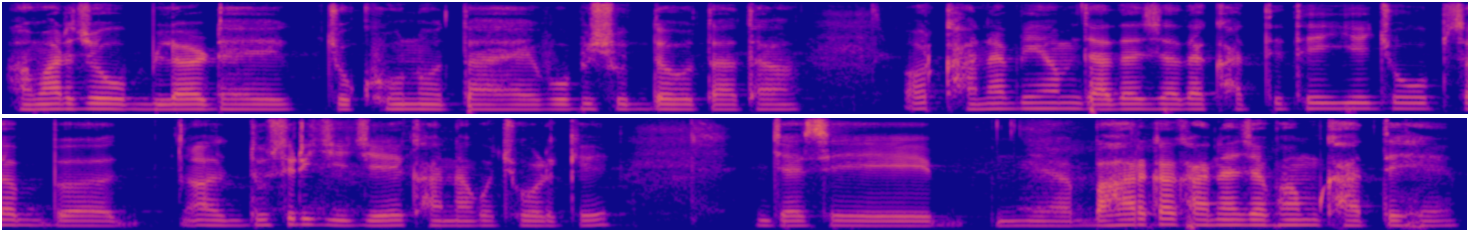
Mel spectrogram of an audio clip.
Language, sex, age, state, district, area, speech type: Hindi, male, 30-45, Madhya Pradesh, Betul, urban, spontaneous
